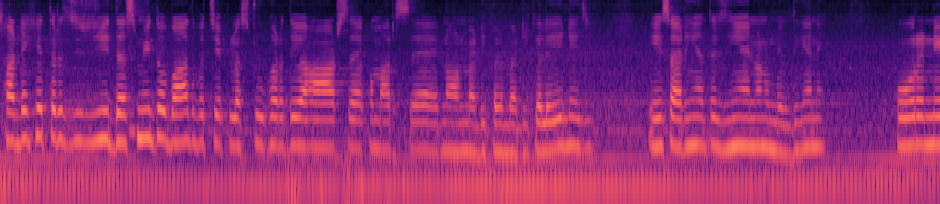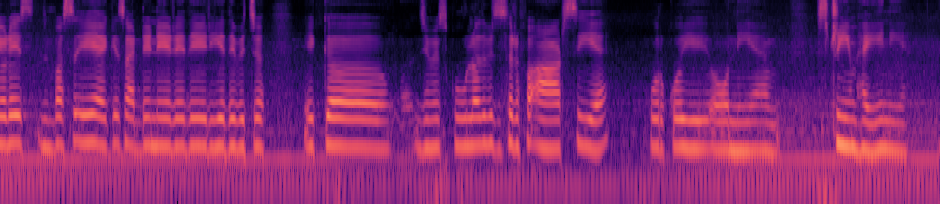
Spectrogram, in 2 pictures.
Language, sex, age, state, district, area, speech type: Punjabi, female, 30-45, Punjab, Mansa, rural, spontaneous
